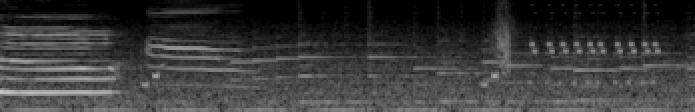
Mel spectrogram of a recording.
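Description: Shoo, a cat in the Phoenix Wright: Ace Attorney Justice for All video game, gives short synthesized meows amid chiming game tones and a soft background tune, with no talking.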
